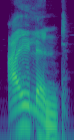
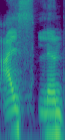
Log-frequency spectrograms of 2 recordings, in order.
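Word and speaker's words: island: তার বাংলা অর্থ হল এর মত বা প্রায় আইল্যান্ড দপ আবার ভুলে আইসল্যান্ড পইড়ন না। এখানে এস এর উচ্চারণটা হবে না।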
